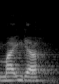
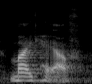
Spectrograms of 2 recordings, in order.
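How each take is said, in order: First: The words are run together into mighta. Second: Each word is articulated clearly and separately. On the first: The speaker calls it wrong. "Rather than saying mighta" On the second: The speaker calls it right. "I practiced saying might have"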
